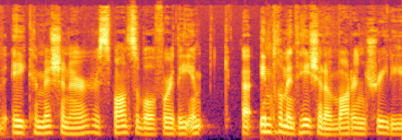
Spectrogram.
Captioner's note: speaking French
